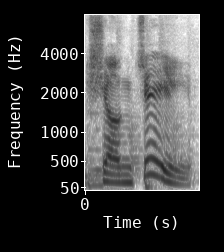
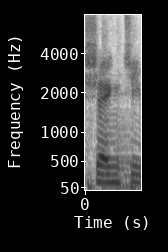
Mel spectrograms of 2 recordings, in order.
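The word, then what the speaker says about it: Shang-Chi: you have something like shangi and yes that's actually how his name is pronounced I thought it was shangi myself for a long time and he's kind of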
